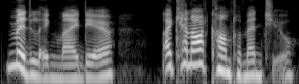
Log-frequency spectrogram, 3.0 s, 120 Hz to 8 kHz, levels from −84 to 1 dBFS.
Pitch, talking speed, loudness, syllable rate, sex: 210 Hz, 140 wpm, -19 LUFS, 4.5 syllables/s, female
